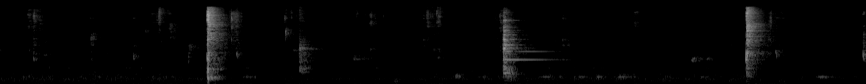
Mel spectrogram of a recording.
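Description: Close-miked eating sounds: chewing a mouthful of deep-fried crab with wet lip smacks and small clicks, three louder sharp smacks about two, five and seven and a half seconds in.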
